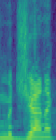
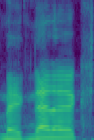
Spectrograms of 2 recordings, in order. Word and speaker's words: Magenic: So Magenic Technologies, not magnetic, not magenta. The name can sometimes be hard to pronounce.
